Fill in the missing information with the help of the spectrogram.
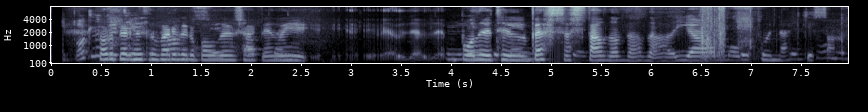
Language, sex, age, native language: Icelandic, female, 18-19, Icelandic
